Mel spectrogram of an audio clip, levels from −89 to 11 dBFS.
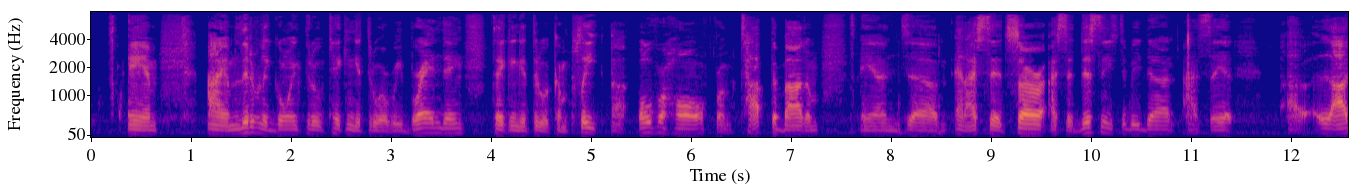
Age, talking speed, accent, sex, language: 30-49, 180 wpm, American, male, English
